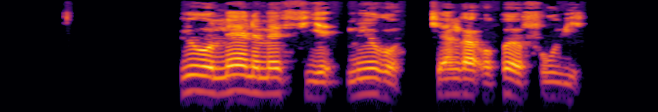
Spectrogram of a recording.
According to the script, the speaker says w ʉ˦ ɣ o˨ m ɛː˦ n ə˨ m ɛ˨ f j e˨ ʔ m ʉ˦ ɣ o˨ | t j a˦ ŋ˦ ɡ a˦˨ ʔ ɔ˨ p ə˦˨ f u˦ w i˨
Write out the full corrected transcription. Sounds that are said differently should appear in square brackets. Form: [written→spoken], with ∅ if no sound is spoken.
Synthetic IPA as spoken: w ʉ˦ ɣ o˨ m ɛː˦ n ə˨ m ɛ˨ f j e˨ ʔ m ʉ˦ ɣ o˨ | t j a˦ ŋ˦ ɡ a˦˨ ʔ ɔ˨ p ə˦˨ f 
